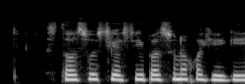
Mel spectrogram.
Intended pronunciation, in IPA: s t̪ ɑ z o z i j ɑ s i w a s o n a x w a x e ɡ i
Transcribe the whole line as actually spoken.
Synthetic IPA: s t̪ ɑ s o s i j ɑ s i b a s u n a x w a x e ɡ i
